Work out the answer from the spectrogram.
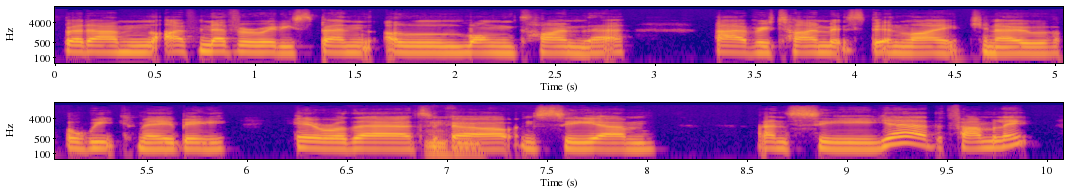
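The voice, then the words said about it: British English accent. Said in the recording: “your accent is misleading. Beautiful ... my whole family are from the UK, so that's kind of also why I have the accent”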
